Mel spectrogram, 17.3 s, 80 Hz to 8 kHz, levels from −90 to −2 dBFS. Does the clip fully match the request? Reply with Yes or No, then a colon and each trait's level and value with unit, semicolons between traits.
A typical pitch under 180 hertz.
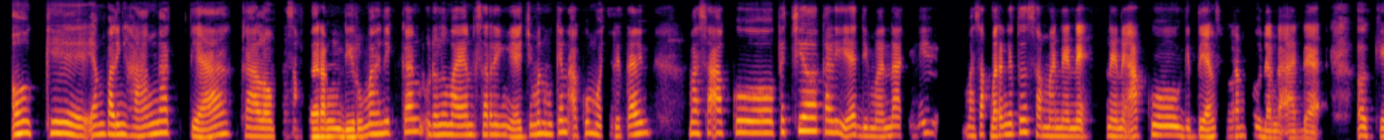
No: high, 195 Hz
